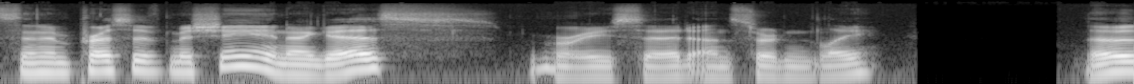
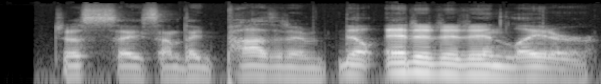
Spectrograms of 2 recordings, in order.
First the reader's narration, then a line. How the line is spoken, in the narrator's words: Cohill muttered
